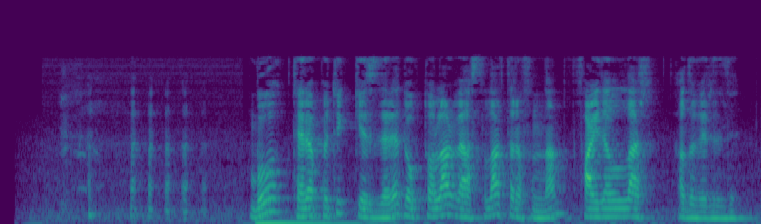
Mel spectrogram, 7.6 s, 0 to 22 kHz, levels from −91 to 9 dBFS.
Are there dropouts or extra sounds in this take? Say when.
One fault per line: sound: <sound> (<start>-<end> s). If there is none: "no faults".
sound: laugh (0.6-2.1 s)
